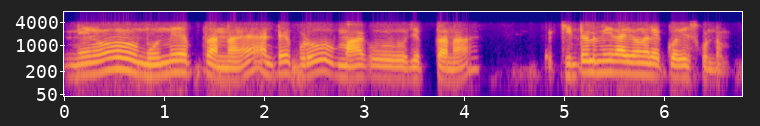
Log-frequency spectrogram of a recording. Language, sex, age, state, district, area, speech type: Telugu, male, 18-30, Telangana, Nirmal, rural, conversation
